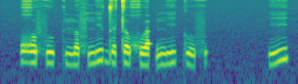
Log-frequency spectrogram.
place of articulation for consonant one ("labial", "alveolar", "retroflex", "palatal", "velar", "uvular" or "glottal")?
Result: uvular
